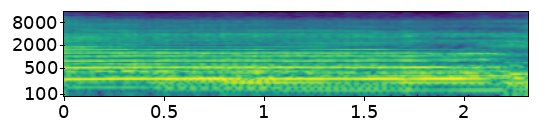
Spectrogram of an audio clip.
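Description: Gospel choir and organ holding one sustained chord, steady in pitch; the low bass note drops out near the end.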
